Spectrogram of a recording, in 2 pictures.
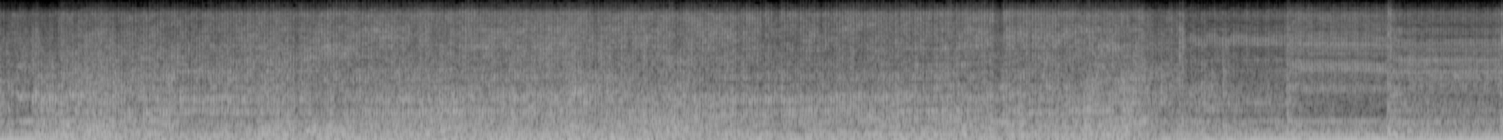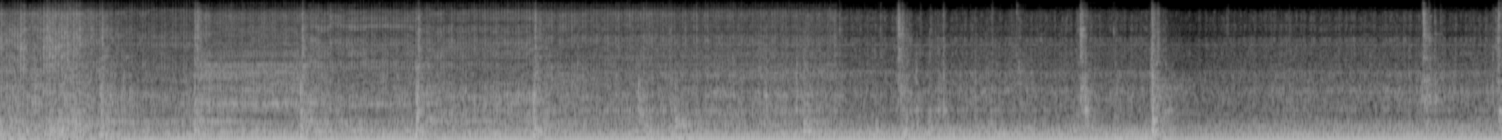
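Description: Tractor-driven Mills wood chipper running, its steady engine hum under the grinding of a long sawmill slab being pulled in and chipped. The chipping is dense for the first eleven seconds or so, then thins out, with scattered sharp clacks in the last few seconds.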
